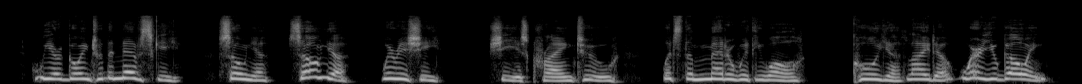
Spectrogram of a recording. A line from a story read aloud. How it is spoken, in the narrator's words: cried suddenly in alarm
